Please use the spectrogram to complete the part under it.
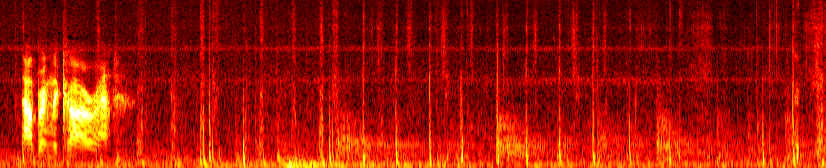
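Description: Footsteps run quickly on stone.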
